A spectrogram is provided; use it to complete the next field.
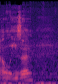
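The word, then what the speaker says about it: Eliza: is having elisa i'm gonna use her correct pronunciation elisa down in a b tier little vampire meter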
